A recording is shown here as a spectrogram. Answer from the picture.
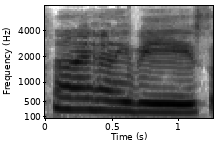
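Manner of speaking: high, slow sweet hello; sing-song greeting. Real, not acted.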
